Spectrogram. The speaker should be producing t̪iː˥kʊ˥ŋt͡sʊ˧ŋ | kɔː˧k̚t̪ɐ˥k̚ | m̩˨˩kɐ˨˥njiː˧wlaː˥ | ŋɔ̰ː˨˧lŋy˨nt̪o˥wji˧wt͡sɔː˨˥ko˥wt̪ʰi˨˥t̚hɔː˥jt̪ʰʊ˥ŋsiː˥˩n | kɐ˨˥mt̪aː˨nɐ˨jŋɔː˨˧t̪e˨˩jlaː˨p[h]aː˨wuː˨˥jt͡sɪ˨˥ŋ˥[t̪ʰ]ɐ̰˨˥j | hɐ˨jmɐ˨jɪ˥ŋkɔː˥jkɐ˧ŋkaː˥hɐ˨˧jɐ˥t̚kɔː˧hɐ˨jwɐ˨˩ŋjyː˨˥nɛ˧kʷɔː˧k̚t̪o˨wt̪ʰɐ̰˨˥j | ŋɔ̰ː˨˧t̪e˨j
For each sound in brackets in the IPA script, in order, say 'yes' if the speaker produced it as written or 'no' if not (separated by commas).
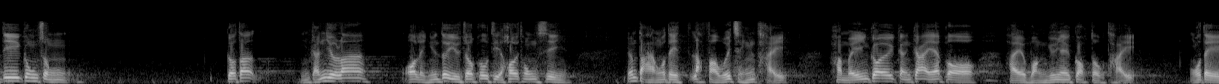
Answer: no, yes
